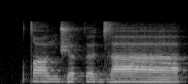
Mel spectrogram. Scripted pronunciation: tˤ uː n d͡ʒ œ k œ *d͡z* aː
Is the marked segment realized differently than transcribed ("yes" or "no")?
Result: no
